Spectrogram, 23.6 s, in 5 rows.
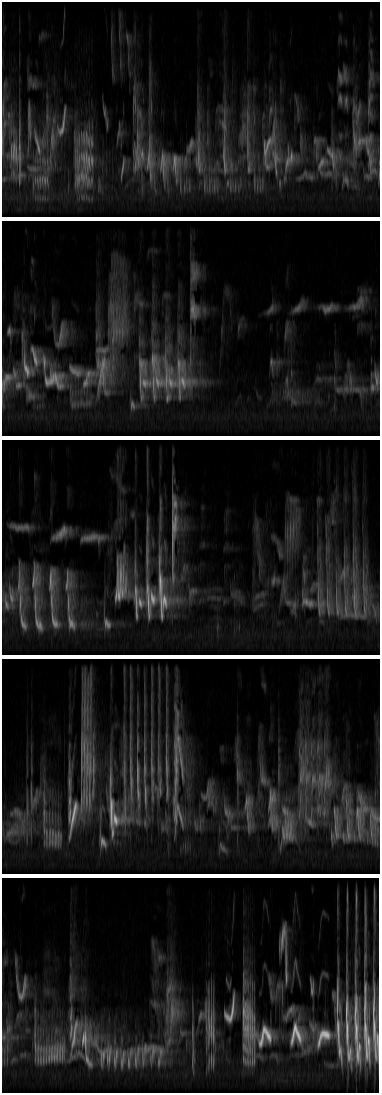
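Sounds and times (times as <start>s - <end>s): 
common nightingale singing: 0.0s - 23.6s.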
